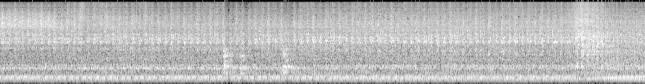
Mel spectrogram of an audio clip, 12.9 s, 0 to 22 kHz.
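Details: 1949 Studebaker truck after a vacuum leak was fixed: old engine ticking over at a steady, even beat with no hiss or stumble, a smooth healthy idle.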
